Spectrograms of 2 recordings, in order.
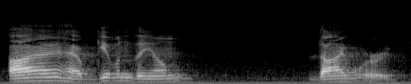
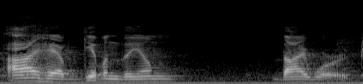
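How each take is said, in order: First: "I have given them" slow and loud, then "thy word" set apart; weighty, louder stress on "I have given them thy word"; emphatic repeat. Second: Said in the usual way. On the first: Shown as a demonstration. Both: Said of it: "placing the emphasis on".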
